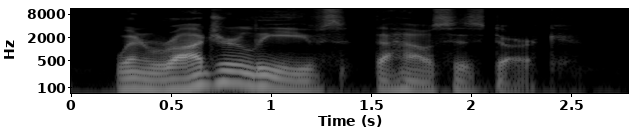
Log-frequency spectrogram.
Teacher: What the sentence actually means is when Roger leaves, pause. The house is dark. The house is dark at the time of his leaving. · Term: early closure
